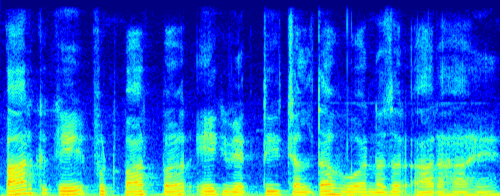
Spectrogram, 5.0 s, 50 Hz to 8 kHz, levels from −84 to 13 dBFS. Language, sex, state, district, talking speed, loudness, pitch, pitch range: Hindi, male, Rajasthan, Jaipur, 145 wpm, -20 LUFS, 120 Hz, 110-130 Hz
